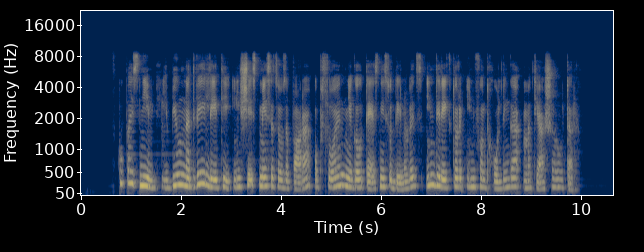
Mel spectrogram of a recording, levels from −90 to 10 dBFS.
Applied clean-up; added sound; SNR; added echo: neural mask model DeepFilterNet 3.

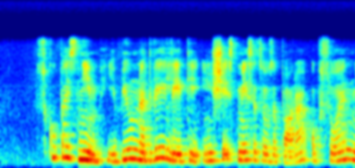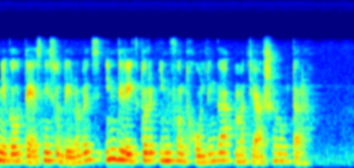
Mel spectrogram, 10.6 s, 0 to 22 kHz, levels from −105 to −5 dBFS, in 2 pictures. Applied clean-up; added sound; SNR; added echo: none; none; none; none.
